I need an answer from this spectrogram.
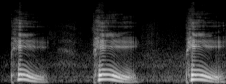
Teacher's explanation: যখন আমরা ফি বলবো তখন কিন্তু আমাদের দুই ঠোঁট একসাথে হবে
